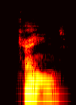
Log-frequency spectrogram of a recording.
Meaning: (verb) simple past and past participle of cane; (adjective) intoxicated by alcohol or drugs
- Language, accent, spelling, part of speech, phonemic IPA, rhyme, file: English, Australia, caned, verb / adjective, /keɪnd/, -eɪnd, En-au-caned.ogg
